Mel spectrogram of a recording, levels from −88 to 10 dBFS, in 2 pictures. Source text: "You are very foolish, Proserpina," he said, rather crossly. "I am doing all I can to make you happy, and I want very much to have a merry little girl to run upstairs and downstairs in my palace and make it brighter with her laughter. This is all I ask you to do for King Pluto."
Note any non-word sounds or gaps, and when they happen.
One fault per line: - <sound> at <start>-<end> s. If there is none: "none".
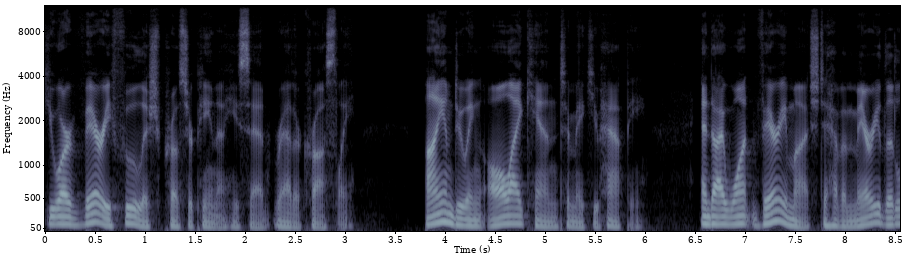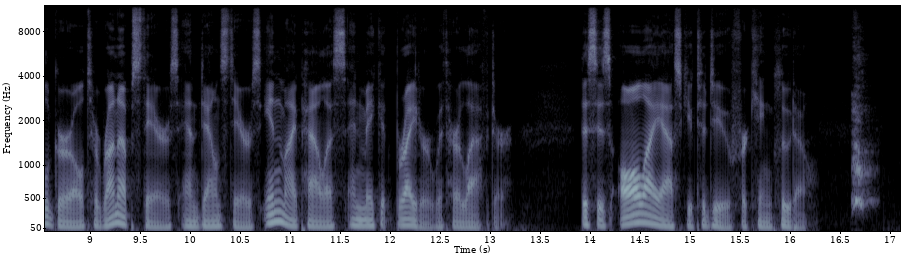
- bark at 16.6-16.9 s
